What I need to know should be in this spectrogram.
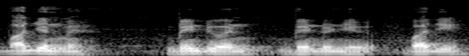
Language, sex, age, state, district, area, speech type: Sindhi, male, 60+, Gujarat, Kutch, rural, spontaneous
